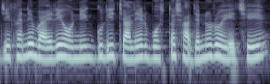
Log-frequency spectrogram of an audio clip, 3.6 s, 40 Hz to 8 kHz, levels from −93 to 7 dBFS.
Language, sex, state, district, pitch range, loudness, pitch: Bengali, female, West Bengal, Alipurduar, 205-235 Hz, -16 LUFS, 220 Hz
